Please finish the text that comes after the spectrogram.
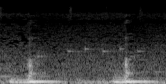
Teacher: the lips come together and close completely to block the air flow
